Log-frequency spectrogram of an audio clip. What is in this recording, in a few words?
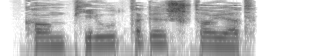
"computergesteuert", German; adjectives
